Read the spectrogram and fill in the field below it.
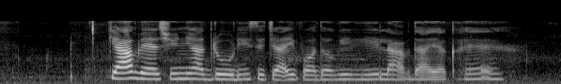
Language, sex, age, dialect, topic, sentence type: Hindi, female, 18-24, Kanauji Braj Bhasha, agriculture, question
